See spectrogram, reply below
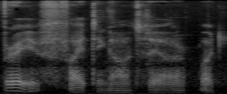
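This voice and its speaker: A man voicing a wounded, proud king from a fantasy game in a halting, labored delivery. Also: extremely low pitch, sing-song, gravelly, a little mellow, slight background noise, pitched below the performer's own voice, heavily acted. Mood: pained, grave.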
